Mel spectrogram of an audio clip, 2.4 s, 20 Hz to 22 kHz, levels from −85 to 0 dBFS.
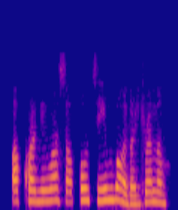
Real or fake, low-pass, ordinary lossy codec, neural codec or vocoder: fake; none; none; codec, 16 kHz, 0.5 kbps, X-Codec, HuBERT features, trained on general audio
